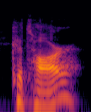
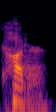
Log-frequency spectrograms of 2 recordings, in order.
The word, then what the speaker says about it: Qatar: That's in, people say Qatar, but I think it's technically pronounced Qatar.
